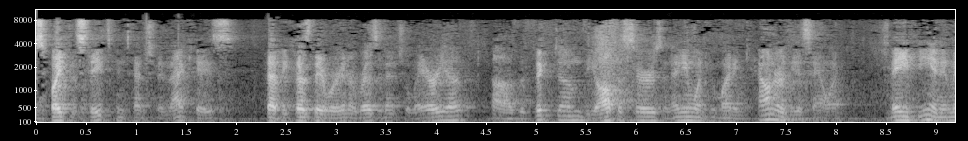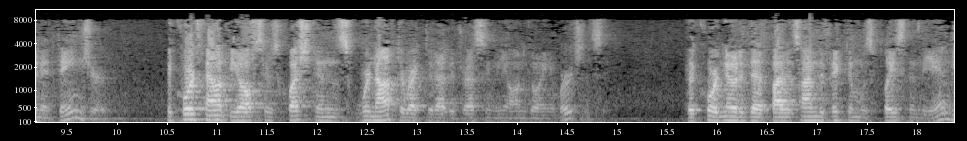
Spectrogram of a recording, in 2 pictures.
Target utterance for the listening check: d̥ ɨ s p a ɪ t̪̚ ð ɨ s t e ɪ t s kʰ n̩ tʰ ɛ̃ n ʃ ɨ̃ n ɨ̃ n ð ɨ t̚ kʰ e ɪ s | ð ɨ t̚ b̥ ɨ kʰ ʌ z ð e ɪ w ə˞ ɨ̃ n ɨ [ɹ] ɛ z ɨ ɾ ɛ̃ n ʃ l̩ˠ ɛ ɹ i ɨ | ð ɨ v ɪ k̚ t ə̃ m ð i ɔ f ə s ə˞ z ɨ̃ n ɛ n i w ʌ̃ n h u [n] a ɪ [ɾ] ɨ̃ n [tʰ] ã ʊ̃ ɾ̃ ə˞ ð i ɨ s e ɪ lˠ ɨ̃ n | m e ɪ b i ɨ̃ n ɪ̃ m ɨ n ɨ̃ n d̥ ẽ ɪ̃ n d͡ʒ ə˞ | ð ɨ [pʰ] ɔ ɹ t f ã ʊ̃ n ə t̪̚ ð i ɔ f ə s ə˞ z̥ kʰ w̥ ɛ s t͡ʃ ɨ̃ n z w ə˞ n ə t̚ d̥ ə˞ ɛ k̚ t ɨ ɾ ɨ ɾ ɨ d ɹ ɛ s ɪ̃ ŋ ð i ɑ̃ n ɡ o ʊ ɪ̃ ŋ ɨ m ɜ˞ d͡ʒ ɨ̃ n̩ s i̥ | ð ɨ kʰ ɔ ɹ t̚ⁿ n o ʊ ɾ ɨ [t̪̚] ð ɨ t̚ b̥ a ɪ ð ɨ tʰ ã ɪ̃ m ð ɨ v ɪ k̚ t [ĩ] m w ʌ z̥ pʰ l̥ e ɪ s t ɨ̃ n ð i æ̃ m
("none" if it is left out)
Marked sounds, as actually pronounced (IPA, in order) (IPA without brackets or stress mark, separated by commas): ɹ, m, ɾ, kʰ, kʰ, d̪̚, ɨ̃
